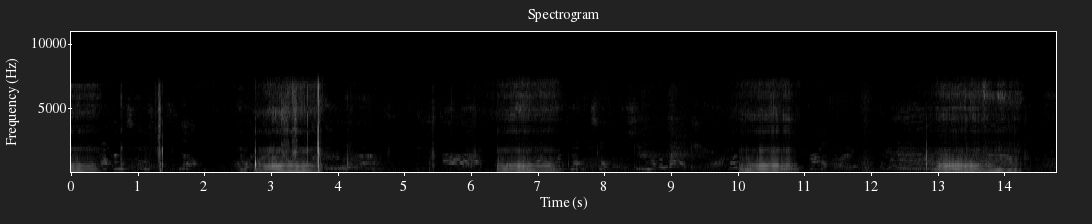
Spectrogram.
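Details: Man snoring (says he never snores): four loud, buzzing snores roughly every 3.5 seconds, about 17 a minute, with quiet breaths between; ordinary snoring.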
